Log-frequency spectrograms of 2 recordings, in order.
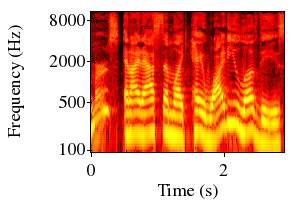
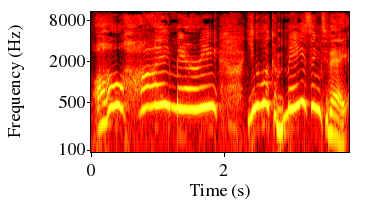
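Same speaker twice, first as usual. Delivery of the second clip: much higher, squeaky sweet woman's voice; high, sing-song mock compliment; sugary fake greeting; slower than usual. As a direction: gush over her like a fake-nice friend. Acting a sugary bar greeting.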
